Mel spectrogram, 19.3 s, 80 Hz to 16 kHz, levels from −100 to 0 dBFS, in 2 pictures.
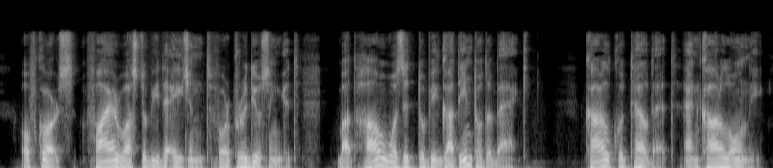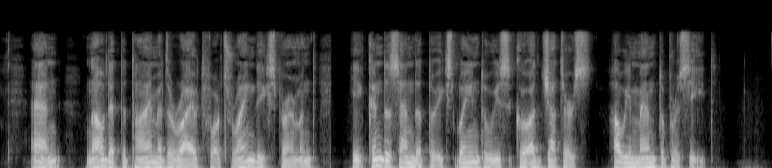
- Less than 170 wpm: Yes, average, 160 wpm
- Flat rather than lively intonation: No, average, 3.3 semitones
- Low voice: Yes, low, 100 Hz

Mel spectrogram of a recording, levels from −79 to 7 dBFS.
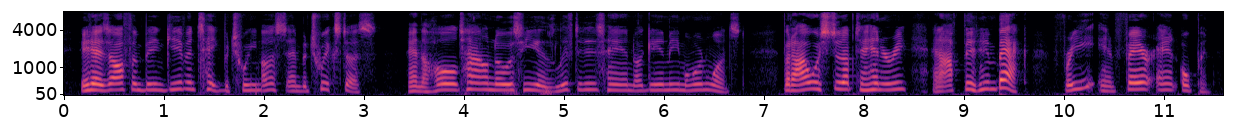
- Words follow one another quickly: Yes, fast, 225 wpm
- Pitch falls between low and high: No, high, 210 Hz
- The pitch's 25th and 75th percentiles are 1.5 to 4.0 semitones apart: Yes, average, 2.9 semitones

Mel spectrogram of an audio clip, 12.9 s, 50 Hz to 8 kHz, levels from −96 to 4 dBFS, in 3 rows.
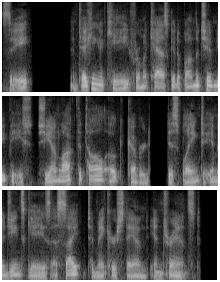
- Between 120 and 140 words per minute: Yes, slow, 135 wpm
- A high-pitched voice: No, very low, 85 Hz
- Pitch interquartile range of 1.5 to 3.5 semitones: No, average, 4.4 semitones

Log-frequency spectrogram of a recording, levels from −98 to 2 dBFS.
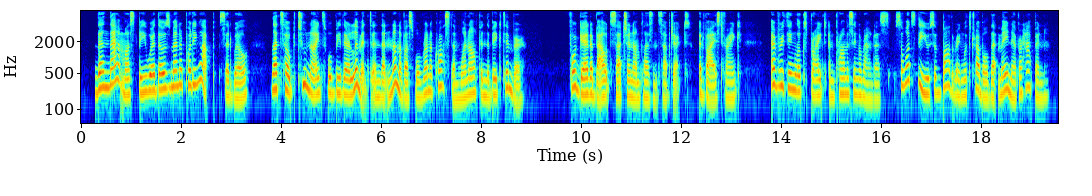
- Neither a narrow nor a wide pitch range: No, wide, 6.5 semitones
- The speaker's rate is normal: Yes, average, 185 wpm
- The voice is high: Yes, high, 200 Hz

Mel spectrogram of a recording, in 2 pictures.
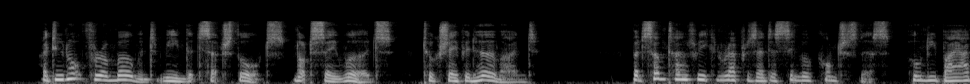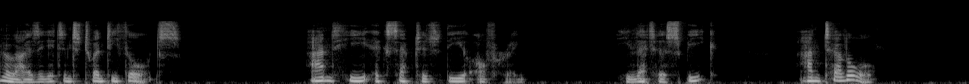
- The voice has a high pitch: No, medium, 155 Hz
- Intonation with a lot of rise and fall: Yes, wide, 6.2 semitones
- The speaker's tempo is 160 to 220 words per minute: No, average, 140 wpm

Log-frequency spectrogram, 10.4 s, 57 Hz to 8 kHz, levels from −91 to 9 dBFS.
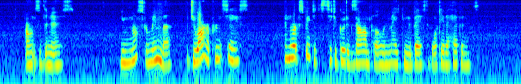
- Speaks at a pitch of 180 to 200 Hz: Yes, high, 190 Hz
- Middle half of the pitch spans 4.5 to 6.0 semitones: No, average, 3.7 semitones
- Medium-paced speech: Yes, average, 150 wpm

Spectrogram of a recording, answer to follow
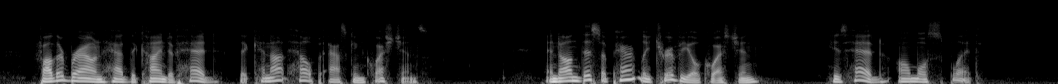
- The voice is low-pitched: Yes, low, 130 Hz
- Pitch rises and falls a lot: Yes, wide, 6.5 semitones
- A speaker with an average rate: No, slow, 125 wpm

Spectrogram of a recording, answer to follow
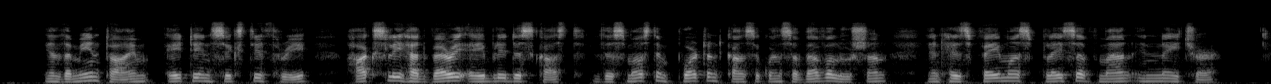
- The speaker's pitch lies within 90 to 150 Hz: Yes, medium, 140 Hz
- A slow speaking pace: Yes, slow, 115 wpm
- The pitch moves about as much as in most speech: No, narrow, 2.3 semitones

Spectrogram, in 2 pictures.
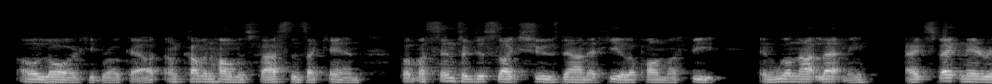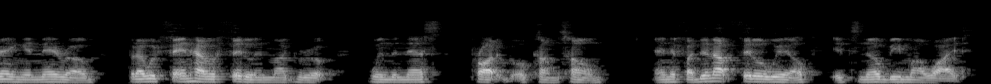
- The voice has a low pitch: Yes, low, 115 Hz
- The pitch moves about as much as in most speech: No, narrow, 1.9 semitones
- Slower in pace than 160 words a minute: No, fast, 205 wpm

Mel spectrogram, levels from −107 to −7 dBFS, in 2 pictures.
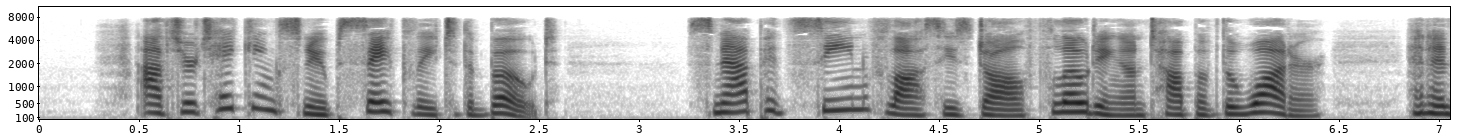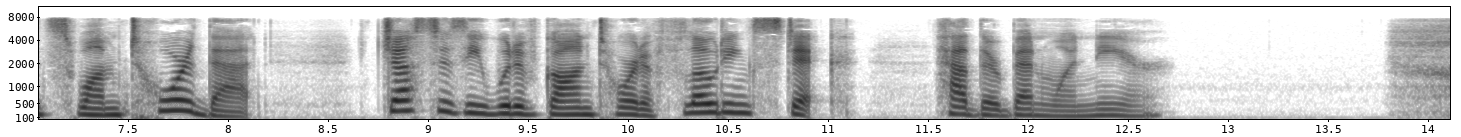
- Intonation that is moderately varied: No, wide, 6.0 semitones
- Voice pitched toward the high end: Yes, high, 210 Hz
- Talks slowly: No, average, 165 wpm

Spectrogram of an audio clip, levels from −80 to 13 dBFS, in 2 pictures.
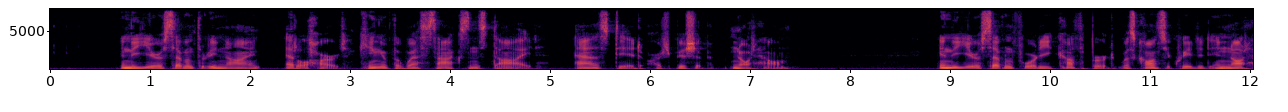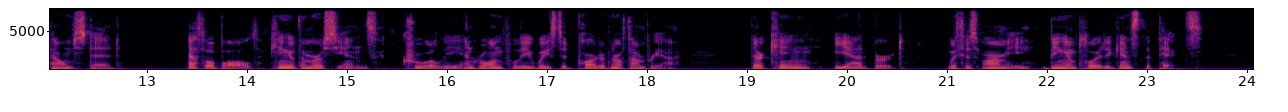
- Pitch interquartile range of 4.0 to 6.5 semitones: Yes, average, 4.3 semitones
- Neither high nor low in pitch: No, low, 100 Hz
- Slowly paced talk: Yes, slow, 120 wpm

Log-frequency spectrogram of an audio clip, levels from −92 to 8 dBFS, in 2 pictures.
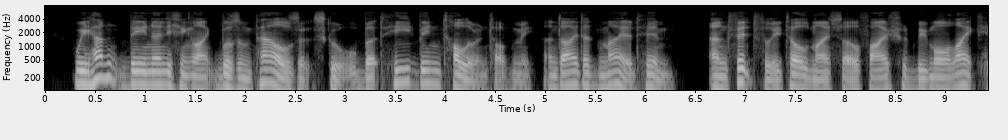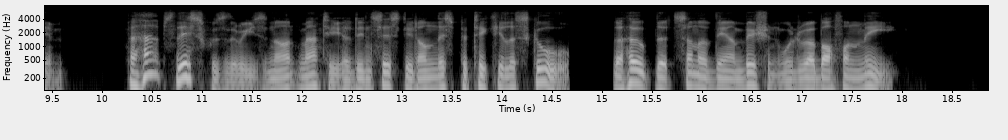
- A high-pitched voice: No, low, 110 Hz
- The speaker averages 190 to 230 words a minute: No, average, 170 wpm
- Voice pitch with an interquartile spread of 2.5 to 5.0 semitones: No, wide, 5.6 semitones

